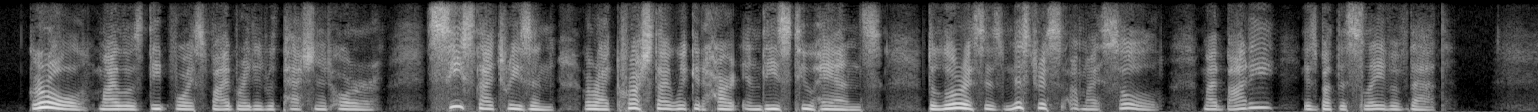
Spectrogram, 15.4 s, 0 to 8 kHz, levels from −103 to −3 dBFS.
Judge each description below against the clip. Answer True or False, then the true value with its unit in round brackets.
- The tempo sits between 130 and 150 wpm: True (135 wpm)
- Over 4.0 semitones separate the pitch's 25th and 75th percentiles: False (3.0 semitones)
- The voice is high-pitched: True (235 Hz)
